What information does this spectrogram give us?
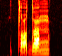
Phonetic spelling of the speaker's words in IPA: tˤ ə̰ d ɒ ŋ

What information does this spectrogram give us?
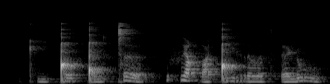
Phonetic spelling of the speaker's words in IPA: ʈʰ i˩ ǃ ɤ˧ ǃ u˩˥ ǀ ə˥˩ | f e˥˩ qʷ ə˩˥ ǃ i˧ r ɤ˧ t͡sʼ ə˧ ɳ u˥˩

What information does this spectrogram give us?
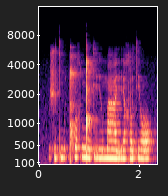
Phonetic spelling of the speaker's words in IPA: ʃ ʊ tʲ ŋ o ǃʰ ʊ χ ŋ͡ǃ e t rʲ ʊː m aː rʲ a χ ɾ o tʲ ɾ ɔ

